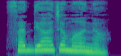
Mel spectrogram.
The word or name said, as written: ಸದ್ಯಾಜಮಾನ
